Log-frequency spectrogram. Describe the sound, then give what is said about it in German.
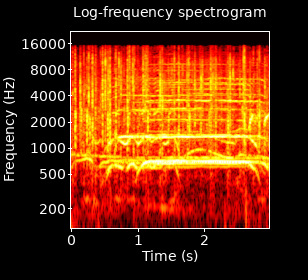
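Applause from a live audience welcomes an author, a steady bed of clapping that builds after the first second and holds, with cheering voices and whistle-like whoops rising over it. “Ein tosenden Applaus hier aus dem Publikum live”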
